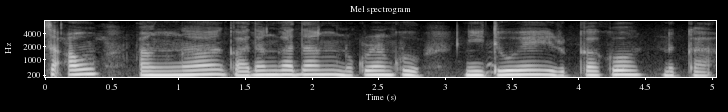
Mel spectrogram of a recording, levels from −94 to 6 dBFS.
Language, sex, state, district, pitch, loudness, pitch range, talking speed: Garo, female, Meghalaya, North Garo Hills, 215 Hz, -12 LUFS, 205-230 Hz, 85 wpm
